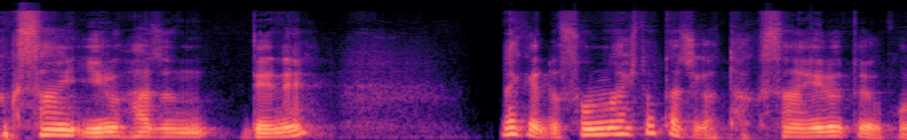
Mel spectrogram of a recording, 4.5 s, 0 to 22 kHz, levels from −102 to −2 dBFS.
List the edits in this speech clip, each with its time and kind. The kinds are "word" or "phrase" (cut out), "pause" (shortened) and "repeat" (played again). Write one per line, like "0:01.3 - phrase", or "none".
0:01.1 - pause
